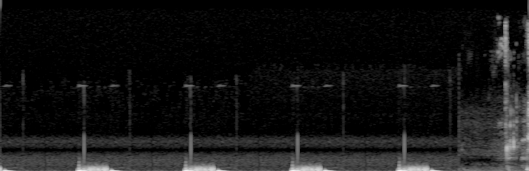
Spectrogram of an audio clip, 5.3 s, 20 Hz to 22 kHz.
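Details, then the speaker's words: Septal defect murmur (ASD/VSD), taught as an ejection systolic murmur mostly seen in pediatrics: regular heartbeat about 56/min with a harsh whooshing murmur filling the gap between first and second heart sounds. "اي اس دي اللي هو اتريال سبتال ديفكت والفنتريكولار سبتال ديفكت، هذا راح يجي ويا الايجكشن سيستوليك مرمر."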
